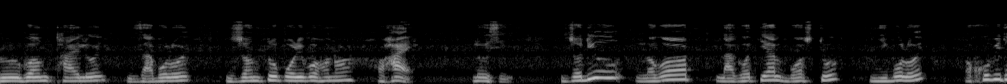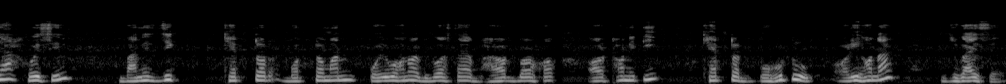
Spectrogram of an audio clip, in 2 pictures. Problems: constant background noise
